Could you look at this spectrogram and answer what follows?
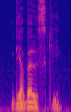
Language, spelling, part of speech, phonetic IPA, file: Polish, diabelski, adjective, [dʲjaˈbɛlsʲci], Pl-diabelski.ogg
